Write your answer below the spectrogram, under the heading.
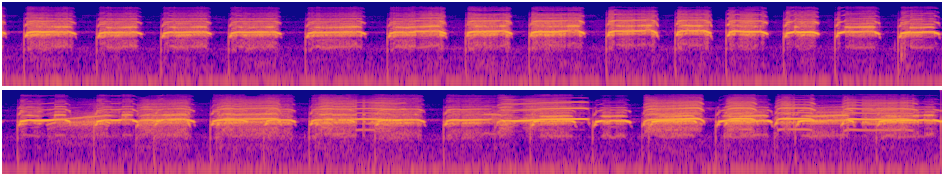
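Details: Osprey pair at their nest near Charlo, Montana, building it and mating, filmed by a nest camera; sharp whistled chirps repeated about three times per second, some with slurred rising inflections, over a faint steady low hum.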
